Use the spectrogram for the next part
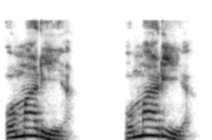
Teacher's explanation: esta melodía ascendente y luego descendente de una tónica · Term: contorno vocativo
